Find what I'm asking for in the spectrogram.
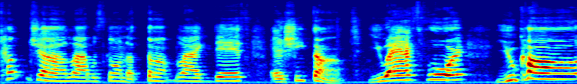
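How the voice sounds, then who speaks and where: Animated and bright with a sharp tone, a woman speaks fairly slowly with lively intonation and big swings in loudness. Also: medium pitch for a woman. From New Jersey. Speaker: pop culture commentator. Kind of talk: casual commentary vlog.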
